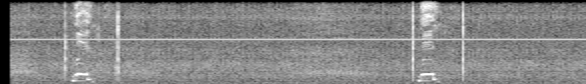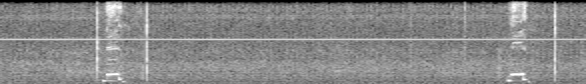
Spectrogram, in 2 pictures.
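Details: Male common raven at the Yukon River in the Arctic giving its mating call: four short calls about every two to three seconds, each a sharp click followed by a hollow, bell-like tonal note, over a quiet background.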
